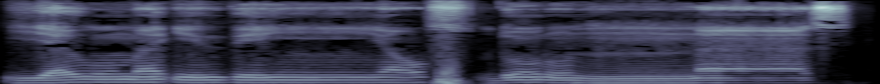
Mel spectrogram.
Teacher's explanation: Maka cara membaca tanwin yang ada di bawah zal tersebut itu harus diidghamkan langsung ke huruf ya yang ada di depannya ya, disertai dengan gunah. Yauma idzin yasdurun nas, dari ru langsung ditasdidkan disertai dengan gunah kena ya. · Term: idgham bigunah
